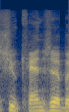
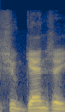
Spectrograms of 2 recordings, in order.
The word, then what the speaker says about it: shugenja: And they pronounce it as it's written as shukenja, but it's supposed to be shugenja, you idiot.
